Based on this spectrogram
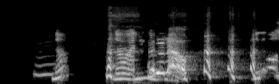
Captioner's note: laughing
